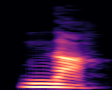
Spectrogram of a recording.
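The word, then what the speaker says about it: 呢: Um na the Cantonese word that means here or here you are is pronounced with a midfalling tone. Say here you are 10 American dollars. Nah.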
